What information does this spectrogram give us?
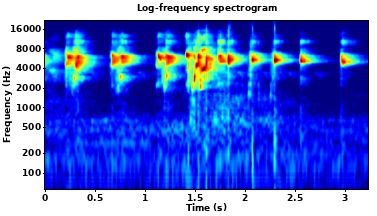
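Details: Lovebird chatter used as song therapy to stimulate other lovebirds: eight sharp, high chirps, some doubled and scratchy, spaced roughly every half second.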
